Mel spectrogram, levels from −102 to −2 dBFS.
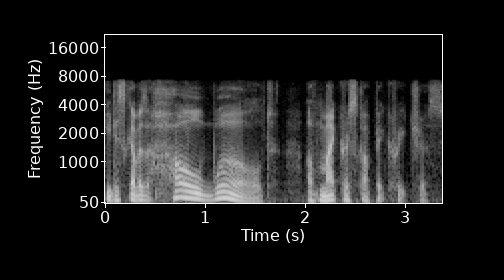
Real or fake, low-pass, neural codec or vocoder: real; 7.2 kHz; none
